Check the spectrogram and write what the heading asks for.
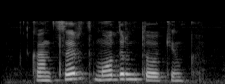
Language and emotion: Russian, neutral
